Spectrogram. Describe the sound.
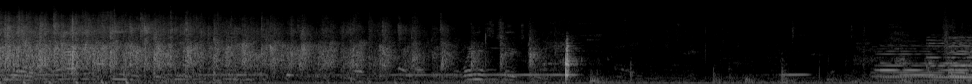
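A church audience bursts into a round of applause, dense clapping that fades out about halfway through, with some voices and a sustained musical tone underneath, then the music returns louder at the end.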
